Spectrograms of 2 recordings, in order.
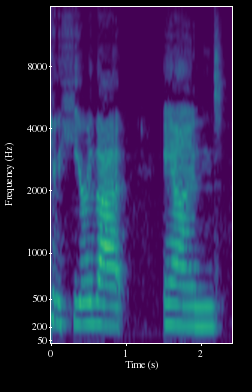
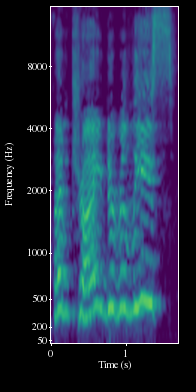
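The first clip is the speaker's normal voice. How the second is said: high, loud hammed-up wail; mock tearful breakdown; 10 semitones higher, 7 dB louder than usual. Host retelling woman's breakdown to co-host, exaggerated high wailing. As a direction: plead it loudly as if falling apart. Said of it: "Full breakdown".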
